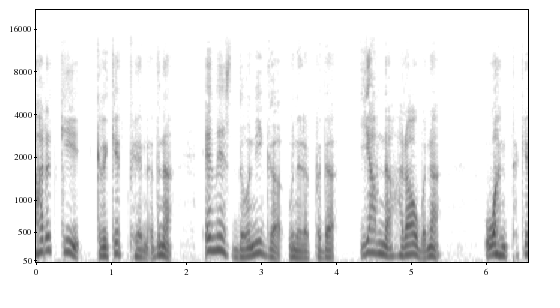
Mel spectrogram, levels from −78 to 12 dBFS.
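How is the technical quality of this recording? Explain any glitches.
The recording has one glitch, a gap at a join of encoded pieces, from 4.17 to 4.19 s. The speech appears to have been encoded in separate pieces of about 6 s each and then joined without trimming. The encoder's start-up delay and last-frame padding were left in at the seam. The result is a gap of about 21 ms in the continuous speech, its edges smeared by the codec, before the speech resumes exactly where it broke off.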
